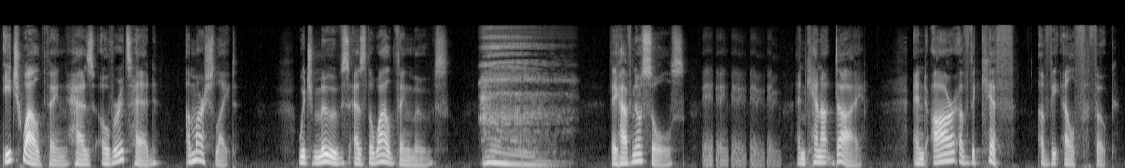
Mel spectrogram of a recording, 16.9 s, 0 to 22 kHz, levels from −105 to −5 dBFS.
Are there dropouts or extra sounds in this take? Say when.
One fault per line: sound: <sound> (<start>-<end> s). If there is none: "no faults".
sound: sigh (7.2-8.7 s)
sound: laugh (10.5-11.7 s)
